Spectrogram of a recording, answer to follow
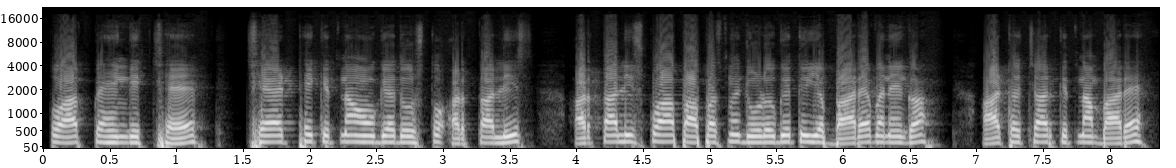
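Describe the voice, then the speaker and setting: High, clear-voiced man teaching math. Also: darkish tone, poor audio. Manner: quizzes the viewers with questions he answers himself. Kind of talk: exam-prep math lesson.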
